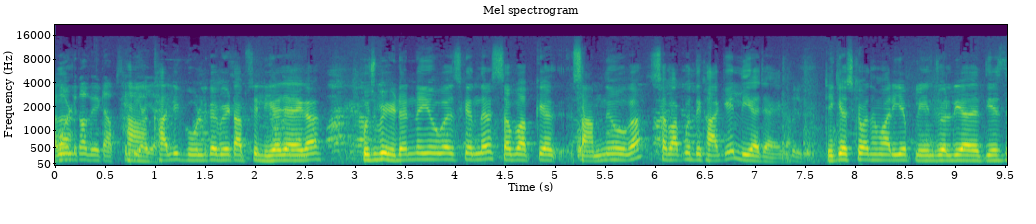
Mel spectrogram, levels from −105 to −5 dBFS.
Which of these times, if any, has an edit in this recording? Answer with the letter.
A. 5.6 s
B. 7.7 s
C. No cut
C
